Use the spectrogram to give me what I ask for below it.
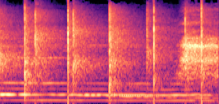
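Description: A studio audience clapping, heard as a few scattered, sharp claps rather than full applause, spread unevenly over a steady low hum.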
